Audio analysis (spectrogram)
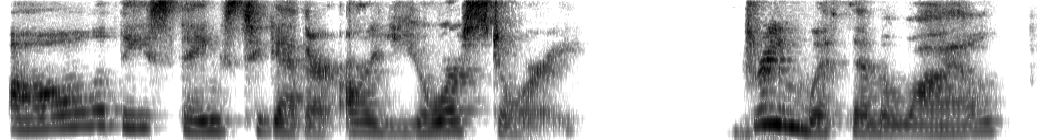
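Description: A woman in her thirties reading a picture book aloud like a teacher, expressively and with deliberate phrasing for young listeners. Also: mid-range voice, expressive, a little mellow. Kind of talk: expressive children's read-aloud. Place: small home office or study with wooden shelves. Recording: roomy, echoey indoor sound.

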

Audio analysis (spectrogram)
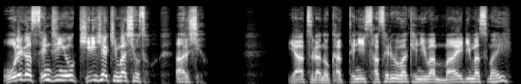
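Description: A man's voice: a little high, moderate pace, bright, forceful tone, dry recording, clean studio sound. A man voicing a young, fiercely loyal dog-man samurai in a Japanese game, speaking earnestly in formal, archaic warrior speech with dramatic delivery. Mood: resolute.

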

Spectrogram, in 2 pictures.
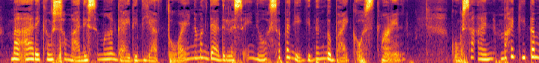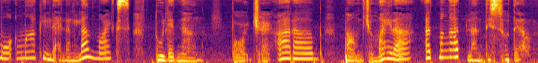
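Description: A young woman from the Philippines narrating a travel and food vlog in a soft, half-whispered voice-over. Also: mid-range voice, slight background noise. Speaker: vlogger.

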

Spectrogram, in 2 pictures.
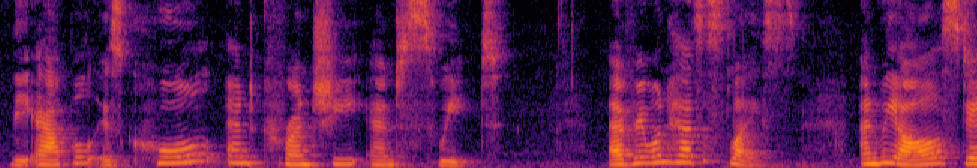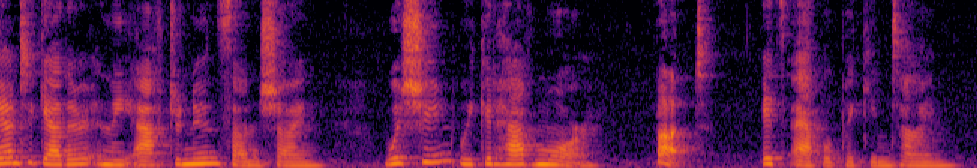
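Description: Higher-voiced American woman reading a children's story. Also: animated, a little slow, a bit bright. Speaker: storyteller reading a picture book. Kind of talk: children's read-aloud storytelling. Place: small indoor room.

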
